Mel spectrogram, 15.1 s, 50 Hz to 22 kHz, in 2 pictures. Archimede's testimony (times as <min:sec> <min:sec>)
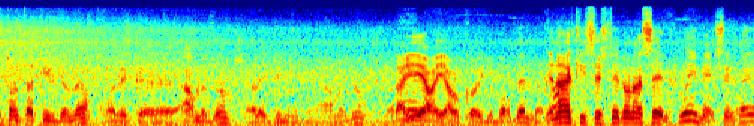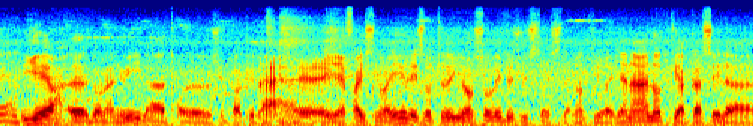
0:00.0 0:11.9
